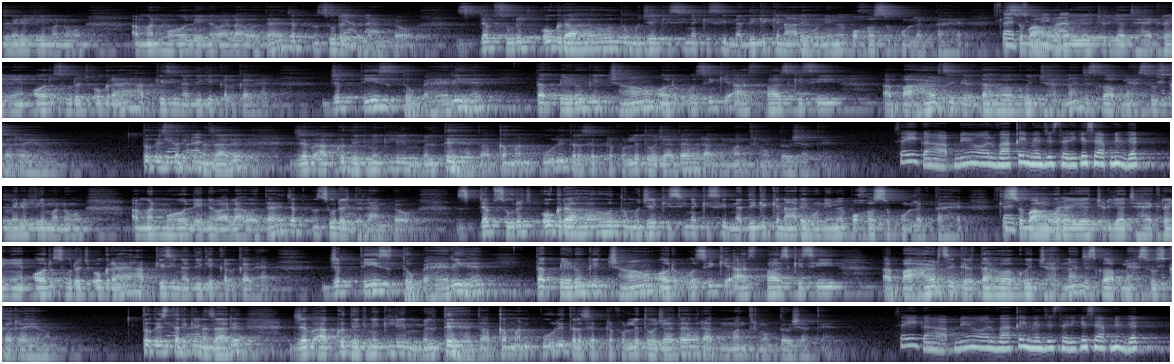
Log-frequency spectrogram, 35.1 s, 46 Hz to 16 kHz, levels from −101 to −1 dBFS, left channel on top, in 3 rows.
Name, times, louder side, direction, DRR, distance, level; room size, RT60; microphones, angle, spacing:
voice 1, 0.0-14.6 14.9-16.5 17.0-23.9 24.8-31.7, right 3 dB, 85° right, 8 dB, 0.9 m, -33 dB
voice 2, 10.0-10.7 23.3-23.4 25.0-25.4 32.4-34.8, left 2 dB, 20° left, 13 dB, 0.5 m, -32 dB
12.5 x 7.1 x 9.3 m, 1.3 s
head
